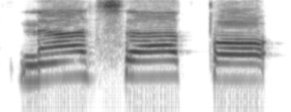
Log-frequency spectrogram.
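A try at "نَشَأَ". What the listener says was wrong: Nasyato, shinnya mana? Nasyato, Nasyato, Nasyato, Nasyato.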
